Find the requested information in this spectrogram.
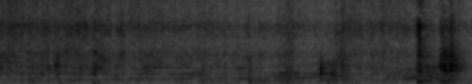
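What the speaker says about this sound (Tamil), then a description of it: "இஞ்சி பூண்டு பேஸ்ட் வந்து நல்லா வதங்கிடுச்சு தக்காளி போட்டுக்கலாம்" Ginger garlic paste and tomatoes sizzle in a hot pan as mutton curry is cooked, a steady close frying hiss with occasional stirring scrapes and small pops, no voices.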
